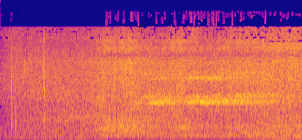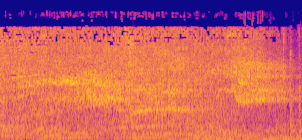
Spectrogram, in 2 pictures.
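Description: A car speeding up with its engine revving and tyres squealing. It grows loud over the first two seconds, then stays loud, with wavering squeals through the rest.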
